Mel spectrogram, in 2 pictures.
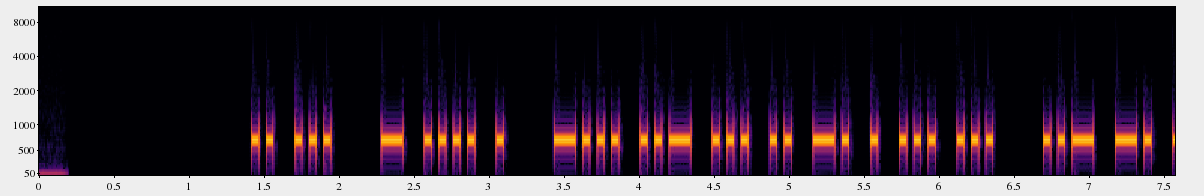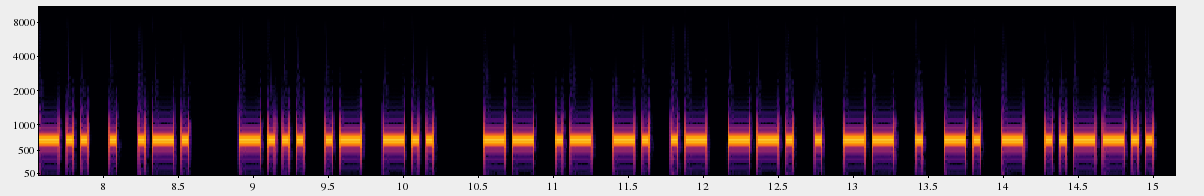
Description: Morse code, heard as a keyed tone, about 25 wpm, 700 Hz. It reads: IS THE BUSINESS UNDER BAD MANAGEMENT?
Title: Sentences from Top 1000 Words - Review Part 4 - 25wpm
